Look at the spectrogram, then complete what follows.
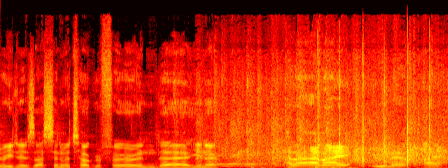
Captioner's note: audience applauding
